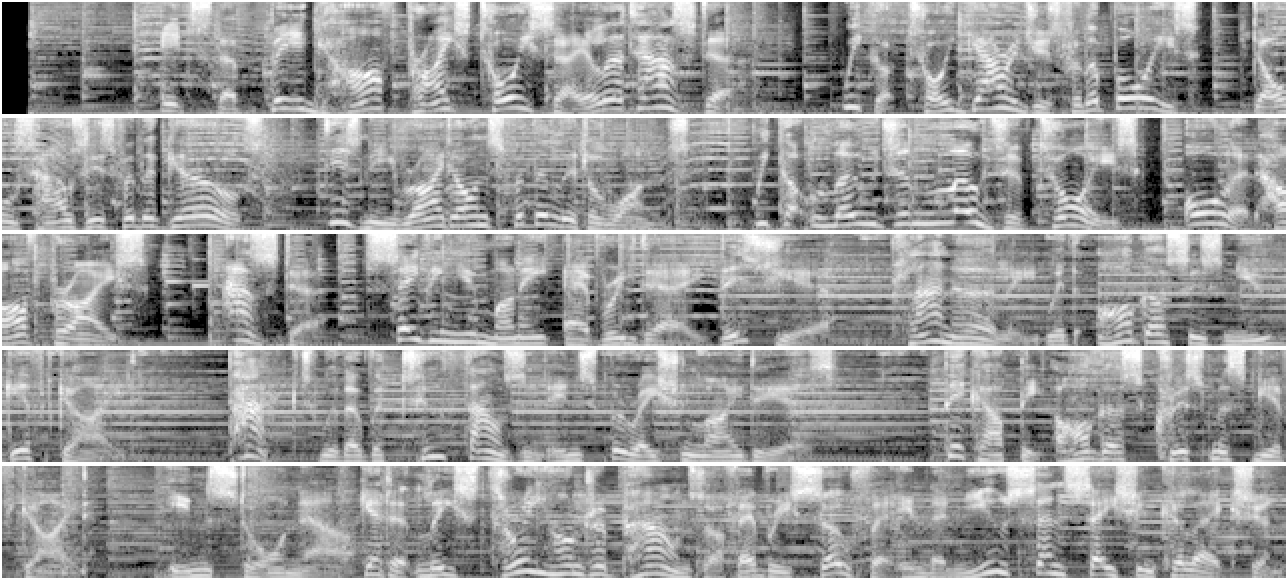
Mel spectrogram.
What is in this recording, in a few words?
COMMERCIALS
